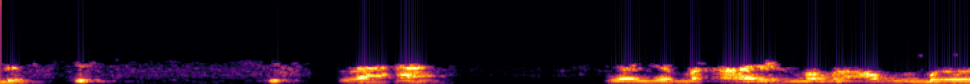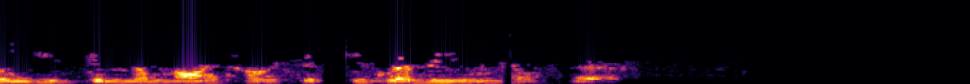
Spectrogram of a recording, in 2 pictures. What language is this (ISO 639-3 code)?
vie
